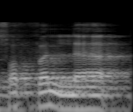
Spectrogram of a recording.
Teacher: ملانے کی صورت میں تنوین کے بعد لام ہے تو ہم ادغام کریں گے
